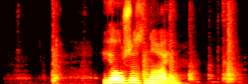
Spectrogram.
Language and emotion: Russian, neutral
